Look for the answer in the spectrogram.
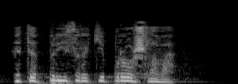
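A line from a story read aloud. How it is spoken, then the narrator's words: Barely audible. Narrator (Russian): едва слышно ответил ему Дуга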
